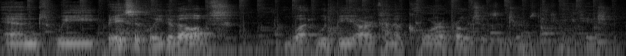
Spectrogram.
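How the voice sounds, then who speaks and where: A man giving an explanatory, documentary-interview style account of a production, pausing mid-sentence to find his words. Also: mid-range voice, fairly even intonation. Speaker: radio drama project lead explaining the production. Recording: roomy echo with loud music behind. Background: music with guitar.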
